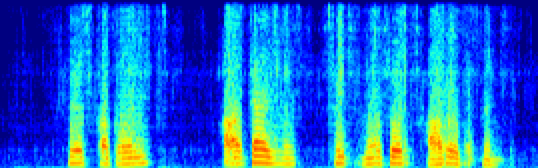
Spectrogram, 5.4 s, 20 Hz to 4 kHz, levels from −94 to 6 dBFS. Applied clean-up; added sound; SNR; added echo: neural separator model SepFormer WHAMR!.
